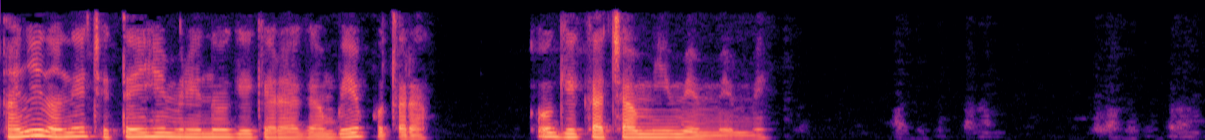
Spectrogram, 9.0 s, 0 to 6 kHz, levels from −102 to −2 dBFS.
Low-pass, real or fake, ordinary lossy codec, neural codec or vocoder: 5.4 kHz; real; MP3, 48 kbps; none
